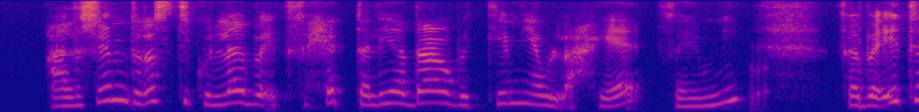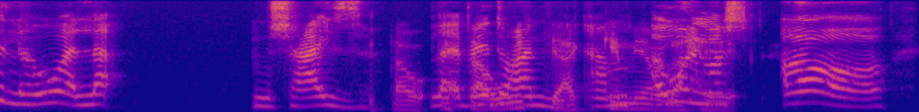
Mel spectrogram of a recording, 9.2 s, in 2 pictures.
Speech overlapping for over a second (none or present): present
